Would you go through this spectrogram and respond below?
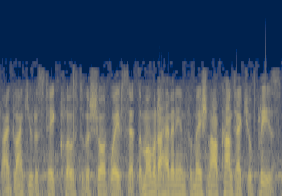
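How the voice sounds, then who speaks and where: A man's voice: mid-range voice, natural voice. Guy playing invisible crime fighter hero, old radio drama, formal n commanding, dull noisy recording. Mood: brisk, confiding. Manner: formal, authoritative, measured. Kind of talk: vintage radio drama acting.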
